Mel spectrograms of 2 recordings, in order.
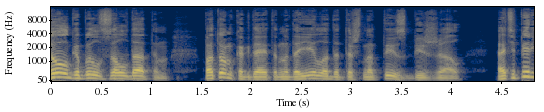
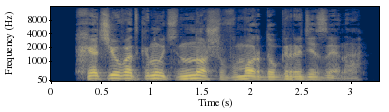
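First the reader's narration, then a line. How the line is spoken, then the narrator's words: Angry growl. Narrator (Russian): прорычал штырь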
